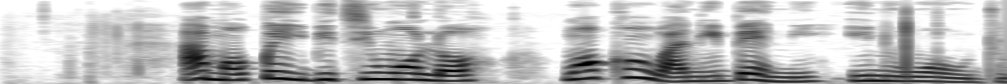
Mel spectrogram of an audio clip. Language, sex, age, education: Yoruba, female, 15-29, tertiary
